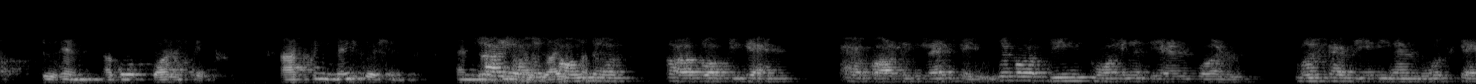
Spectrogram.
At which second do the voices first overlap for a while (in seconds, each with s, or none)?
4.7 s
